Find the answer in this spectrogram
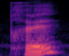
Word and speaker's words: près: Now, you can see that these are not all spelled the same way, but they all have that same sound, eh.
